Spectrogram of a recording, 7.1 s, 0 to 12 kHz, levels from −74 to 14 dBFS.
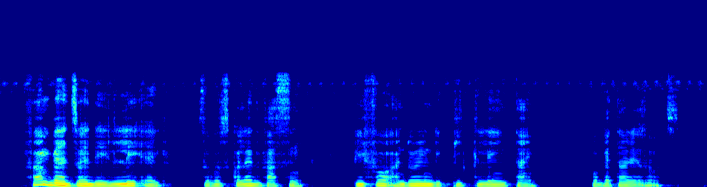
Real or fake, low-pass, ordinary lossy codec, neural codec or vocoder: real; 7.2 kHz; none; none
